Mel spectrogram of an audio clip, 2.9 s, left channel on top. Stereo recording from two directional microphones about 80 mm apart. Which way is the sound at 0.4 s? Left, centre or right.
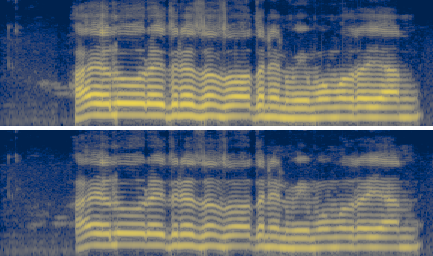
Left.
